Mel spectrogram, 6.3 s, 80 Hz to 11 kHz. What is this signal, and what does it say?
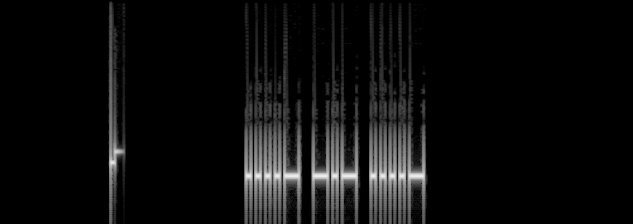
Morse code, heard as a keyed tone, about 25 wpm, 700 Hz. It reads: 4K4
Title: Callsign Prefixes for Top 100 DXCC - 25wpm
